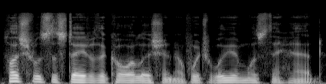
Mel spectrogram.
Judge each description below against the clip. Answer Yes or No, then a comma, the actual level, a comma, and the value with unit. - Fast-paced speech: Yes, fast, 240 wpm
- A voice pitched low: Yes, very low, 90 Hz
